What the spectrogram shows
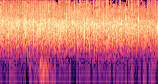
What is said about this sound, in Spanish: Me están cabreando, no sé, no sé. si están aplaudiendo con ironía o no.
